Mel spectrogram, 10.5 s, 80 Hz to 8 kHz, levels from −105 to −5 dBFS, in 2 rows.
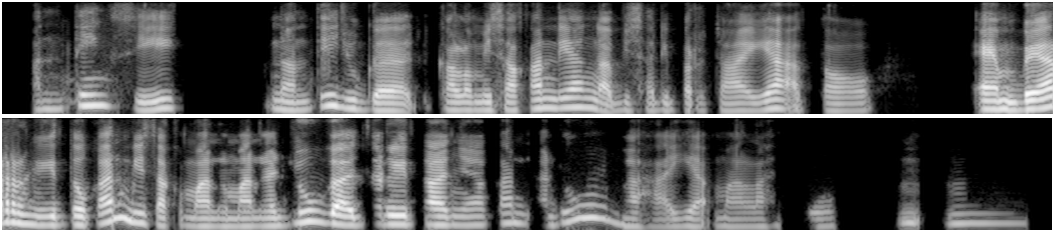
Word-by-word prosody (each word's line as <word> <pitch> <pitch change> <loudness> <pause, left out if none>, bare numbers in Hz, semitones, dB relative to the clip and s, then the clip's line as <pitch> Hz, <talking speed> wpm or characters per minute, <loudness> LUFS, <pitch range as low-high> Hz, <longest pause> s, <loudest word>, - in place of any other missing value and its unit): Penting 185 +9 -2
sih, 170 -6 -4 0.5
nanti 165 +9 -3
juga 155 -7 -1
kalau 155 0 -3
misalkan 155 +4 -2
dia 210 - +1
nggak 185 - -3
bisa 145 -1 -14
dipercaya 145 +4 -4
atau 145 0 -11 0.6
ember 175 +6 +7
gitu 175 0 0
kan, 235 - +3
bisa 180 -7 -2
ke 160 - -25
mana-mana 155 +1 -3
juga 220 0 +4
ceritanya 180 -2 0
kan, 215 +2 -10
aduh 290 - -6
bahaya 150 -1 -12
malah 150 0 -16
itu. 150 -1 -22 0.3
Mhm. 210 -1 -18
175 Hz, 145 wpm, -21 LUFS, 155-205 Hz, 0.6 s, ember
